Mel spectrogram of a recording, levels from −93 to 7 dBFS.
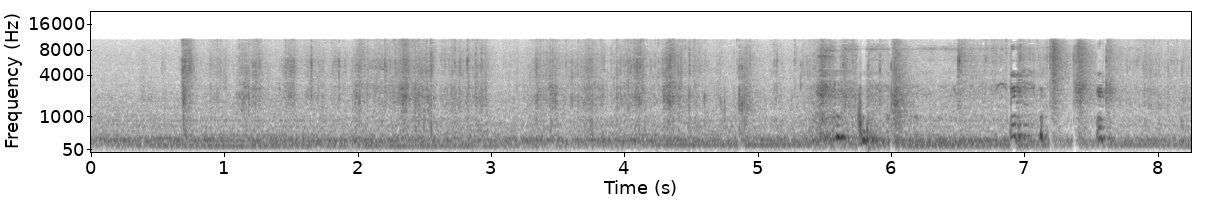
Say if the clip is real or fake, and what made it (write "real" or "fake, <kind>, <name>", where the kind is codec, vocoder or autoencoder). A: real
